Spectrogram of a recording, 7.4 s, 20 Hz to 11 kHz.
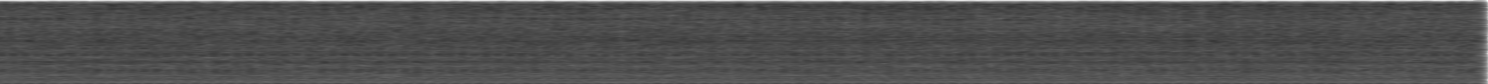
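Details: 1977 MTD 990 (Dayton-badged, 16 hp) tractor after fixing electrical no-start: even, regular single-cylinder putter at low idle with no misfires or knocking, deck engaged; engine runs smoothly.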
